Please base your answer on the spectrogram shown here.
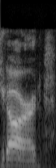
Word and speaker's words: yard: can't remember I think I think you had like an an eye sound in there saying like y um y yeah something like that y or whatever so yeah it is an R sound yard okay okay thank okay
